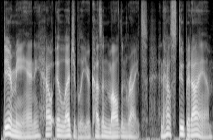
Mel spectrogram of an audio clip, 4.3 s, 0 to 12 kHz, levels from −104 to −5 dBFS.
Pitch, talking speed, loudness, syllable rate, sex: 105 Hz, 195 wpm, -18 LUFS, 5.7 syllables/s, male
